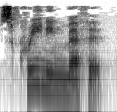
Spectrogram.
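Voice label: "screening method", English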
